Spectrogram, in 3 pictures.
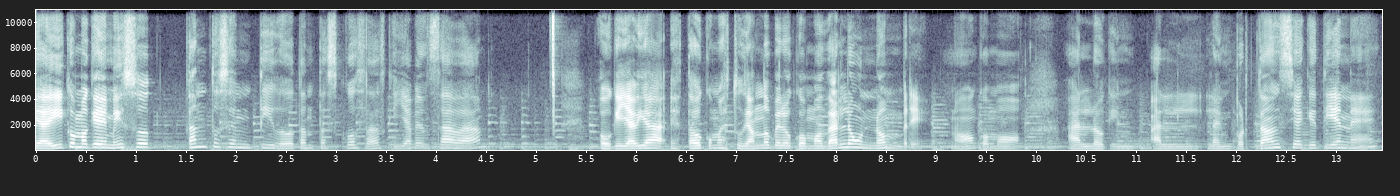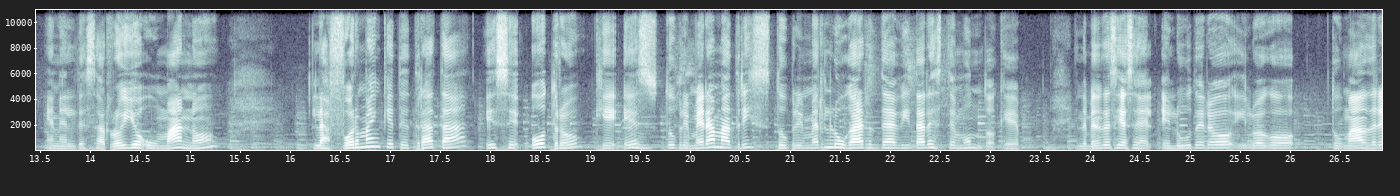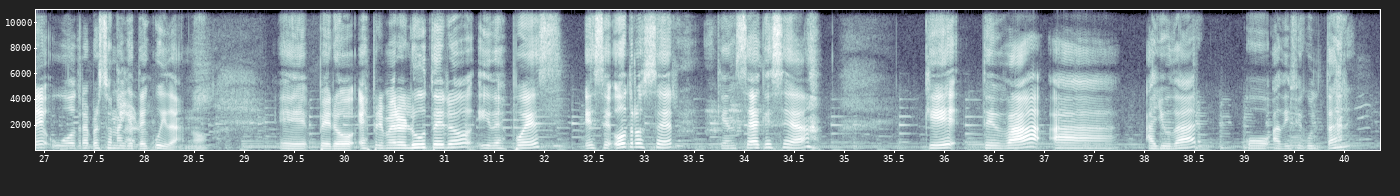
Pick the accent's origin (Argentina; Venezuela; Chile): Chile; Santiago, Santiago Metropolitan Region; also born or lived in Valparaíso Region; oriunda de Santiago hasta hace poco. El año pasado me vine a vivir a la quinta región. Ya había tenido un tránsito por acá, pero breve, así que ahora retomé mi estadía.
